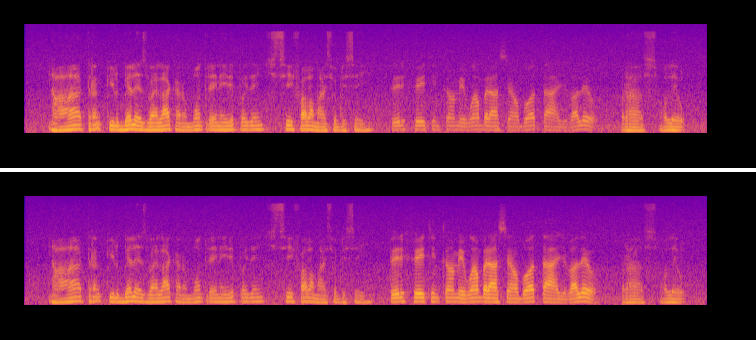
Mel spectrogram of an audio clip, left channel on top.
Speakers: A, on the left (about 15°); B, on the right (about 85°).
A: Ah, tranquilo, beleza, vai lá, cara. Um bom treino aí, depois a gente se fala mais sobre isso aí.
B: Perfeito, então, amigo. Um abraço e uma boa tarde. Valeu.
A: Abraço, valeu.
